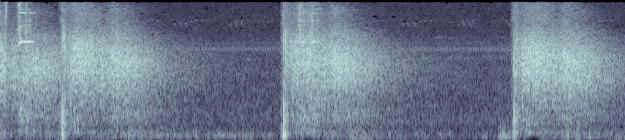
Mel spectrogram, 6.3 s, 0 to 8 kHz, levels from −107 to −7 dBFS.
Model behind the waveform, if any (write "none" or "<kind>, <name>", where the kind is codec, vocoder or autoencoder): none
